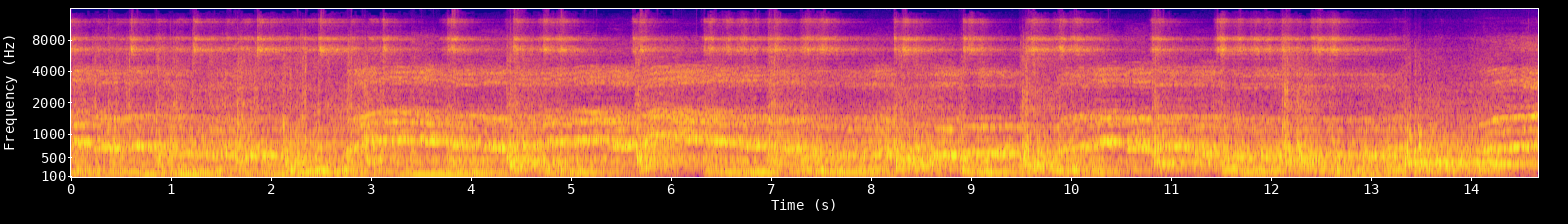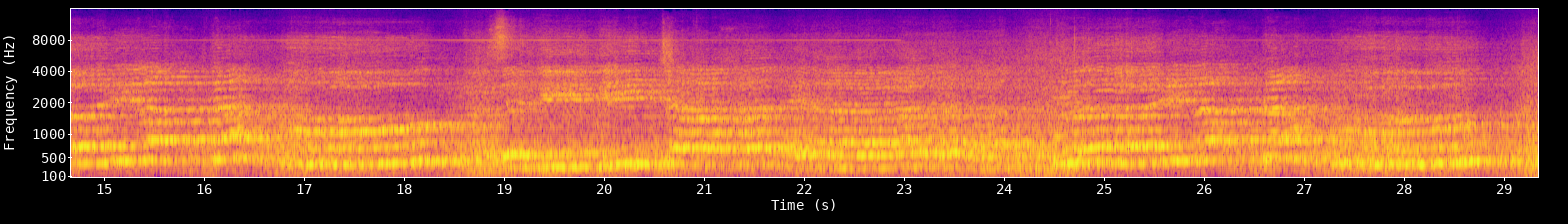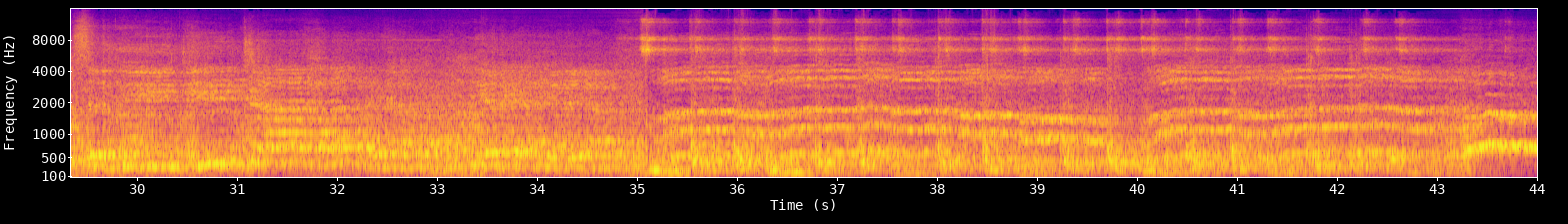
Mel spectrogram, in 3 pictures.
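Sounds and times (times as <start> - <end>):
frame drums beating: 0.0 - 14.3, 35.0 - 43.4
women's chorus singing: 0.0 - 44.0.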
